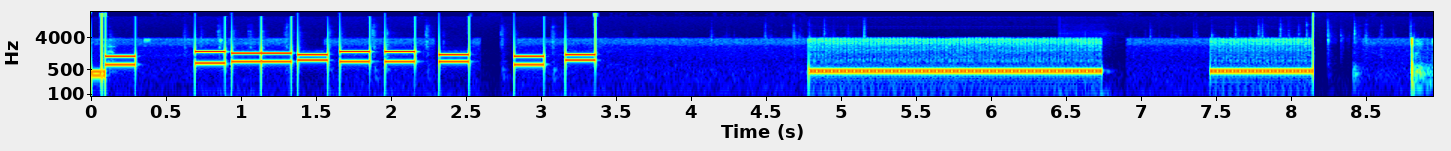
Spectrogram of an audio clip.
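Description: Telephone keypad tones as a number is dialed for a call: a rapid series of about ten short, high beeps, then two long, steady ringing tones separated by a silent gap, ending with a brief click.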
